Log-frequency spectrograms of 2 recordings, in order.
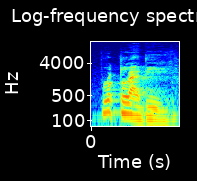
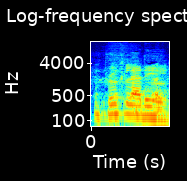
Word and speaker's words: Bruichladdich: is this bottle right here how do you pronounce it Bruichladdich Bruichladdich is the distillery the whiskey itself is called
